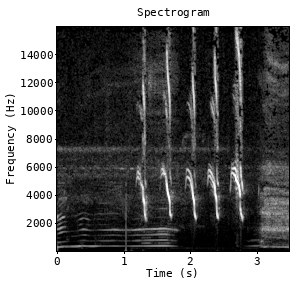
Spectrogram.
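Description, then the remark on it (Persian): A voice imitates a chick with five quick, high-pitched peeps in a steady rhythm, fairly loud, after a brief low hum and a soft knock. “میشه دوباره برام صدا در بیاری مثلا صدای صدای گاو یا مثلا صدای گوسفند یا مثلا صدای جوجه صدای جوجه”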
